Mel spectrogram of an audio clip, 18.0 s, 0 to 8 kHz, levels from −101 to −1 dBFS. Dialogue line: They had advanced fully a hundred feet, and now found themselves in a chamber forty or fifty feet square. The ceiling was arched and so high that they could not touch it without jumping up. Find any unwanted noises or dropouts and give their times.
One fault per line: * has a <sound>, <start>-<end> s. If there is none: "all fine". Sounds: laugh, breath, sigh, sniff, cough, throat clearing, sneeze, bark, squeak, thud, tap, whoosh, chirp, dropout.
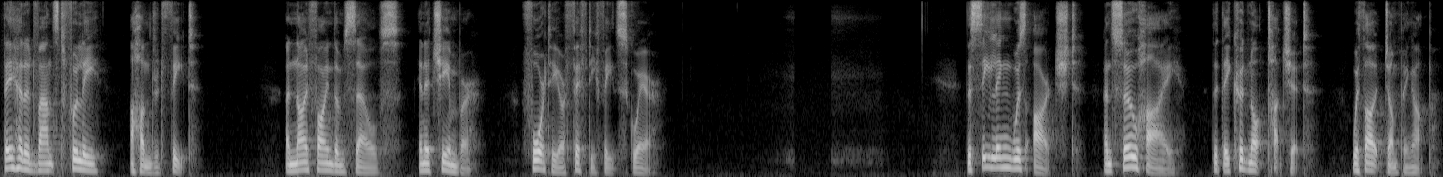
all fine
